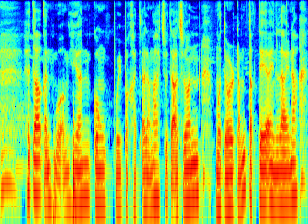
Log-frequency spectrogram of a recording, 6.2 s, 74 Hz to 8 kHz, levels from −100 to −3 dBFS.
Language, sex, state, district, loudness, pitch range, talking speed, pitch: Mizo, male, Mizoram, Aizawl, -19 LUFS, 110-130 Hz, 195 wpm, 115 Hz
